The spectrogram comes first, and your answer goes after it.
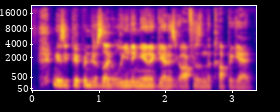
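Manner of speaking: plain reading voice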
